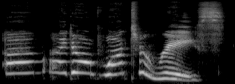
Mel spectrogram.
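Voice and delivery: high, hesitant little voice; shy. Acted. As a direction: shrink back as you say it. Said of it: "Trevor said shyly".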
